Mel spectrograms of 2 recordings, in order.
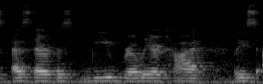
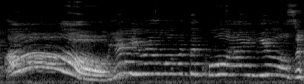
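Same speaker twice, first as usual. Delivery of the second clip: much higher, loud, laughing impression of the interviewer; mock interviewer; 10 dB louder than usual. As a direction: squeal it like he suddenly remembers. Mimicking interviewer recognizing her.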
